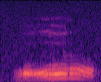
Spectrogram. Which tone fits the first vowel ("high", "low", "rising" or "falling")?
low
